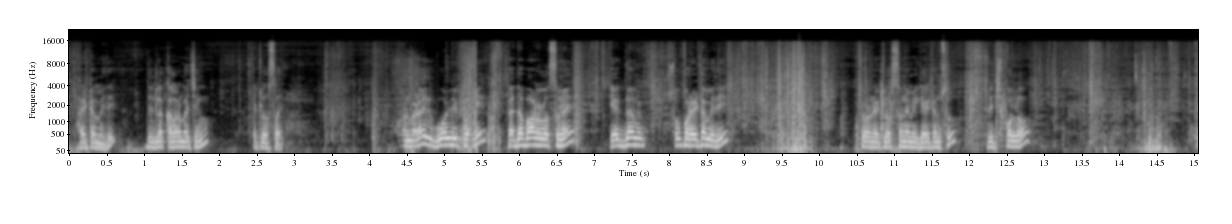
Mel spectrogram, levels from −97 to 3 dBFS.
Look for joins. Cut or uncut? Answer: cut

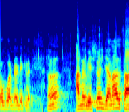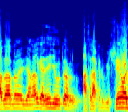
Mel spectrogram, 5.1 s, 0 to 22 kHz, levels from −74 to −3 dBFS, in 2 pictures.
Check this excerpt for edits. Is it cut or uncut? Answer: cut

